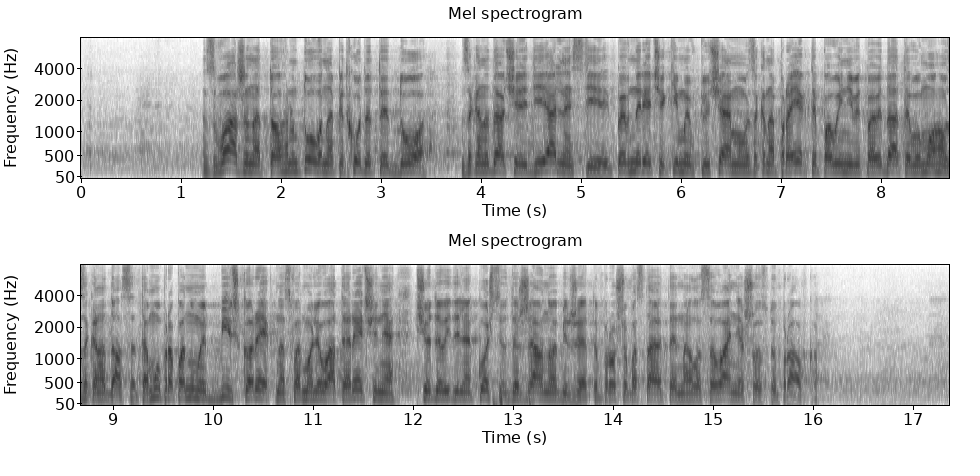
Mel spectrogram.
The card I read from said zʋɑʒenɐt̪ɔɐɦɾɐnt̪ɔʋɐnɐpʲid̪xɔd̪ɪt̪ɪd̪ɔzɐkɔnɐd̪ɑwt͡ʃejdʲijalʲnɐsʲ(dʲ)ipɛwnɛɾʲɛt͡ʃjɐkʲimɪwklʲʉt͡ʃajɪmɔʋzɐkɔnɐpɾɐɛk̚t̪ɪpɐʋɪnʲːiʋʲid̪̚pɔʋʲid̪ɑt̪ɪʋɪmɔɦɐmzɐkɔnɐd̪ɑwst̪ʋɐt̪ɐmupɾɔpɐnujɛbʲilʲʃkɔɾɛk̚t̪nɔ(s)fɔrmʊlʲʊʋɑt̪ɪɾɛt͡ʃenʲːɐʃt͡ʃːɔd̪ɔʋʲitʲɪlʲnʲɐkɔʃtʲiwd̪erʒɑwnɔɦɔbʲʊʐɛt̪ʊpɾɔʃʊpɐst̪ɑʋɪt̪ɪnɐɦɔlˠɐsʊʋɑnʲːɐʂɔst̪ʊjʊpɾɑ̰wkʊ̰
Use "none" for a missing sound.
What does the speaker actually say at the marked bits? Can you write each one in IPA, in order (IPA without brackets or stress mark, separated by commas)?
tʲ, s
